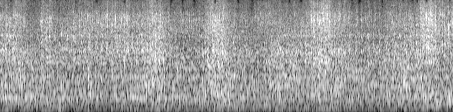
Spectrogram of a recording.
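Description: Demolition derby cars' engines running together in a steady, loud din, with a few brief swells.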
